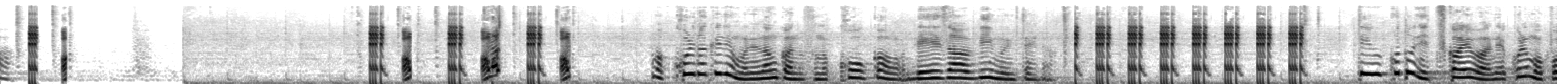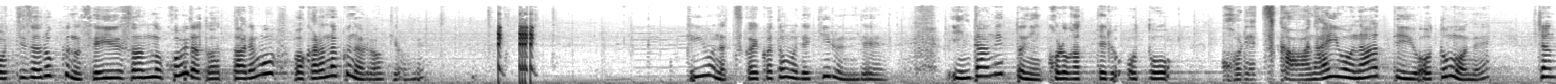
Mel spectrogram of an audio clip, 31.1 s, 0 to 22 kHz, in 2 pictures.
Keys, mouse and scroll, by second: 0.1 space, 0.5 space, 1.9 click, 2.7 click, 3.5-5.5 typing, 6.6 ctrl+click, 8.0-9.3 right drag, 10.6 space, 13.0 space, 20.4 space, 20.9 space, 22.7-24.0 right drag.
